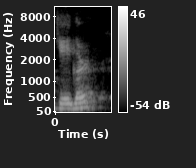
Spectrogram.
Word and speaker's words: CAGR: have probably heard of called the CAGR sometimes it's just pronounced kegger and it stands for compound annual growth rate so we're gonna discuss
